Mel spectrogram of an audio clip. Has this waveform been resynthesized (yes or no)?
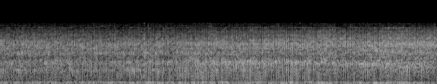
yes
